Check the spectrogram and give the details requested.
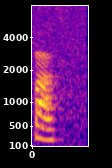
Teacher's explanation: son sordos porque se producen sin vibración de las cuerdas vocales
